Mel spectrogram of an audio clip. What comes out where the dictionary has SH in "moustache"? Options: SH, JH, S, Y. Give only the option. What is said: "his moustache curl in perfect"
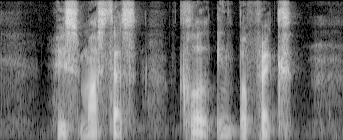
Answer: S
